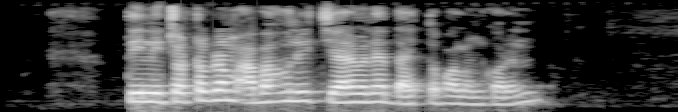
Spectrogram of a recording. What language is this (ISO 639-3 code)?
ben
